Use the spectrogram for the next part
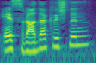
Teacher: now it goes on a rising tone now it doesn't come as an answer it comes as a guess or it comes as a question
